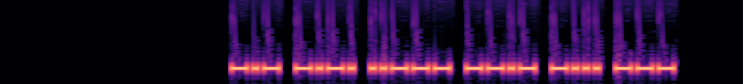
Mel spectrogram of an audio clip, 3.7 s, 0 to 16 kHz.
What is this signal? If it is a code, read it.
Morse code, heard as a keyed tone, about 46 wpm, 700 Hz. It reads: KC2QBO
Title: USA Call Signs - 6 Characters - 3x Character Spacing - 45wpm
